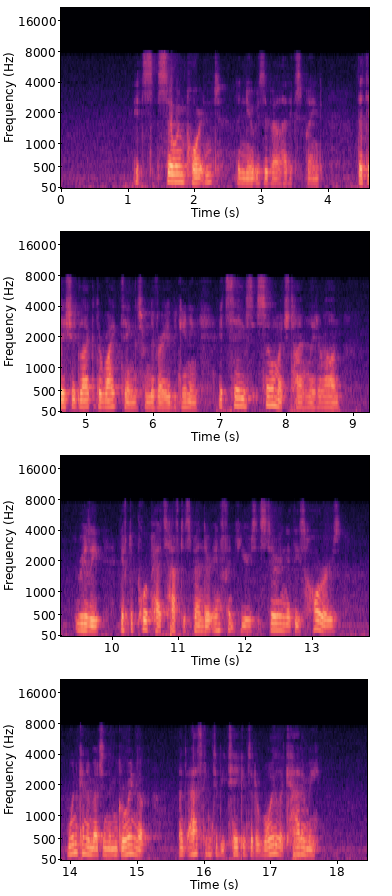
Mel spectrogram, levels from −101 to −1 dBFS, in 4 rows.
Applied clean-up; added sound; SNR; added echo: none; none; none; none.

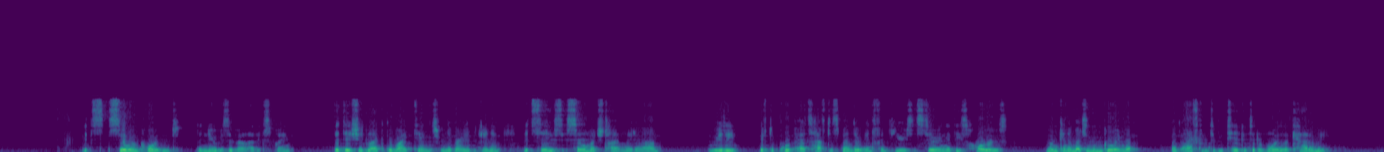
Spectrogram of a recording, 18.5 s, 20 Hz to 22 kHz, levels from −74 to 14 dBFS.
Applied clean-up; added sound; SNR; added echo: neural separator model SepFormer DNS4.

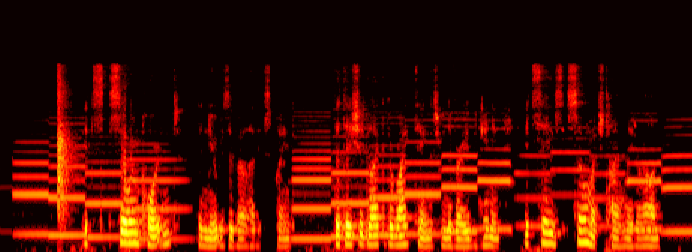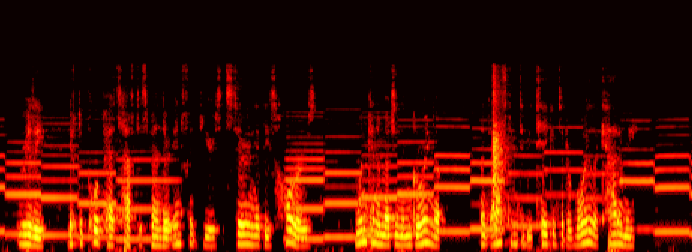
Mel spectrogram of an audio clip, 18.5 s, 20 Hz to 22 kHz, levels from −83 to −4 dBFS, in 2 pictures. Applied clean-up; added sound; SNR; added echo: classical method spectral subtraction.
